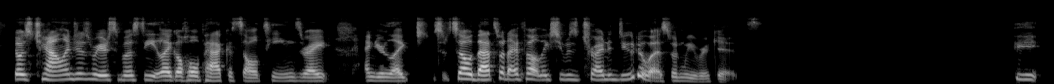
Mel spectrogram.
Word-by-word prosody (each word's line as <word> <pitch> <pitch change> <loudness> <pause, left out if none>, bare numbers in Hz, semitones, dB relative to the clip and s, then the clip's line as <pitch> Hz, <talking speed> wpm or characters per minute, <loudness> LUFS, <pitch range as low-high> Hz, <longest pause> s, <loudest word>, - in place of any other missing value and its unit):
those 235 -1 +4
challenges 240 +2 +2
where 230 - 0
you're 210 - +4
supposed 210 -1 -4
to 210 - -7
eat 200 - -2
like 195 0 +3
a 190 - +4
whole 195 0 +1
pack 170 +2 +1
of 185 - -10
saltines, 165 +2 -6
right? 165 0 0 0.4
And 180 0 -5
you're 170 0 -3
like - - -1
s - - -4
s - - -6
so 255 -2 +7
that's 215 -2 +6
what 275 - -1
I 225 - +2
felt 240 -1 0
like 210 +1 -6
she 225 +2 -2
was 220 -2 -9
trying 215 -2 -1
to 225 - -7
do 220 +1 -7
to 420 +2 0
us - - -1
when 175 -2 -8
we 155 -3 -9
were 130 -1 -11
kids. - - -15 2.5
Ye 225 -4 -8
210 Hz, 210 wpm, -23 LUFS, 175-230 Hz, 2.5 s, so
